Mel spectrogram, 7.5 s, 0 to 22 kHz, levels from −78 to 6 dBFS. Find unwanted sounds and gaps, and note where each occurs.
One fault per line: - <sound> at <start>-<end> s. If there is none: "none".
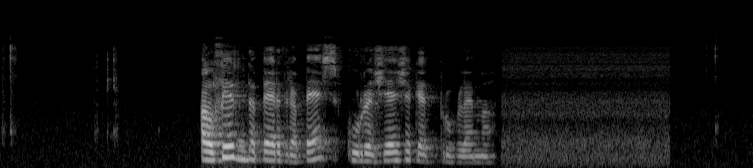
none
